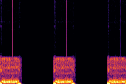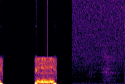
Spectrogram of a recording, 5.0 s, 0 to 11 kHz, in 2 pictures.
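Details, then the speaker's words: Mitral regurgitation: four heartbeats, each with a steady holosystolic murmur of uniform shape filling the gap between S1 and S2, from a relatively constant left ventricle to left atrium pressure gradient. "pressure gradient between the left ventricle and left atrium remain remains relatively constant throughout syst resulting in a uniform or holos systolic shape"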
